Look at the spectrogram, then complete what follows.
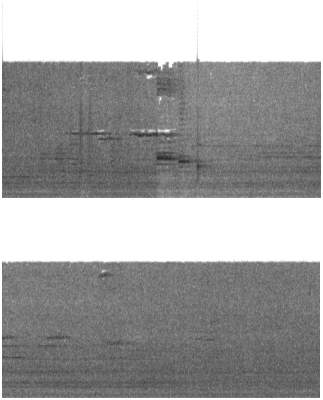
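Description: Masala wadas deep-frying in a large kadai of hot oil, the oil sizzling and bubbling steadily. A short high-pitched squeal about two and a half seconds in.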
